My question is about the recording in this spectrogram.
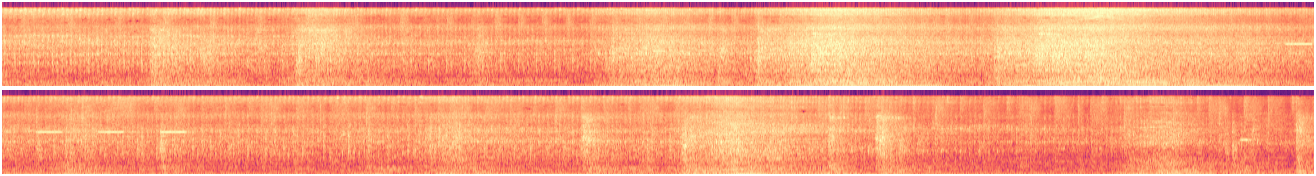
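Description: Truck engine running and revving hard in several surges, loudest about six to twelve seconds in, as it strains to pull away with too little grip at the rear wheels. A short row of high beeps sounds in the middle.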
